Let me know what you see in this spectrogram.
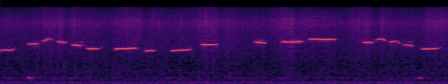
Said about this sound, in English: a tin whistle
